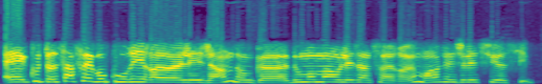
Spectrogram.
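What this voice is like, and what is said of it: Spanish accent speaking French. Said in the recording (French): “ton accent, mon Dieu, il est magnifique ... C'est beau l'accent espagnol.”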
